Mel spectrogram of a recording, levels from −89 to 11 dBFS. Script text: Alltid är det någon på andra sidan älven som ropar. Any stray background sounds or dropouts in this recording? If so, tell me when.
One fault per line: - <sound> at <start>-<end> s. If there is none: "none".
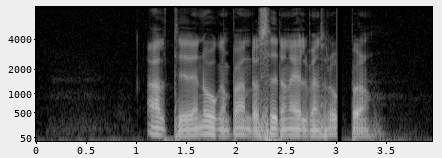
- dropout at 3.0-3.1 s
